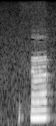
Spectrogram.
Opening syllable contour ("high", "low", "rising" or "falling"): high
